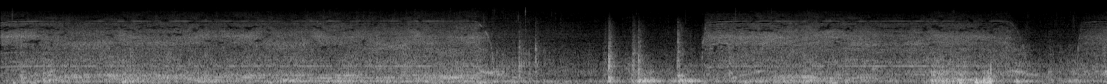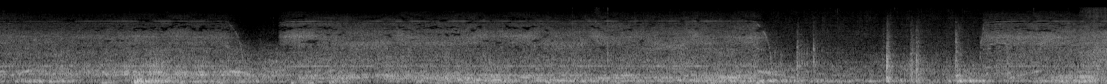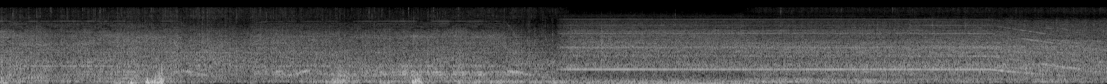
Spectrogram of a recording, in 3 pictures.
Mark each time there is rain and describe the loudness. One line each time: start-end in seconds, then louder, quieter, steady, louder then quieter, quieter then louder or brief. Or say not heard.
0.0-33.1 steady.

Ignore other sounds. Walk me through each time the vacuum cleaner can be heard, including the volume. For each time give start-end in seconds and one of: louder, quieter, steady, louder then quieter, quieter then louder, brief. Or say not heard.
0.0-33.1 steady.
